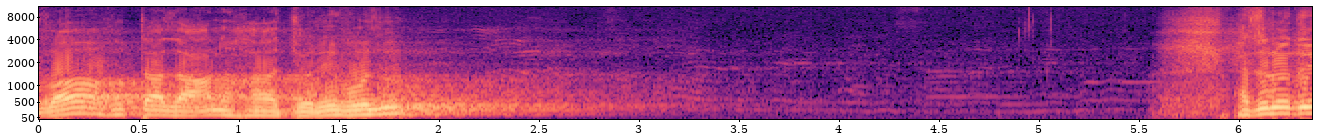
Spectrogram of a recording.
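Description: A man chants loudly in a singing voice through a microphone and loudspeakers, with a ringing echo.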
